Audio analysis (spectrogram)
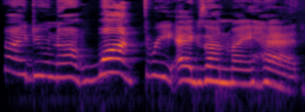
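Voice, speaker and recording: A woman voicing an anxious, excitable male elephant from a storybook, with dramatic, exclamatory questioning. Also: high voice, slow pace, pitched above the performer's own voice, full character voice. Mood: upset.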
